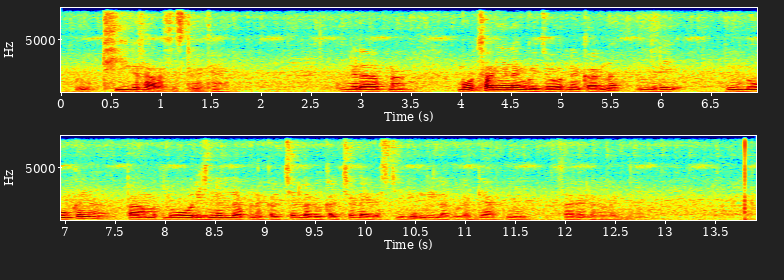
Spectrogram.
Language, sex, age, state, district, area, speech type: Dogri, male, 18-30, Jammu and Kashmir, Reasi, rural, spontaneous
